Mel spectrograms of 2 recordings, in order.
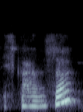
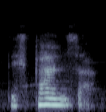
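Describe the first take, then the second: First: Low, soft soothing word; calm the listener gently; lowered, hushed comforting voice; soft reassurance. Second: Breathy whispered reassurance; soft whispered "descansa". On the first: God's soothing reply. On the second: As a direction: whisper it to calm them. God's soothing reply, whispered. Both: Acted.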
